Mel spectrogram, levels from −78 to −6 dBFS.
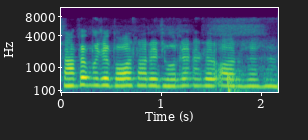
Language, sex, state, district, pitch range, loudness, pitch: Hindi, female, Chandigarh, Chandigarh, 225-235 Hz, -16 LUFS, 230 Hz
